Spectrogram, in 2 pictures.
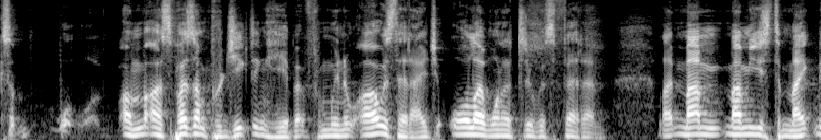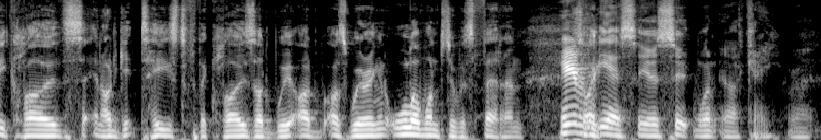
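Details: Adult male speaker; normal speech.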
